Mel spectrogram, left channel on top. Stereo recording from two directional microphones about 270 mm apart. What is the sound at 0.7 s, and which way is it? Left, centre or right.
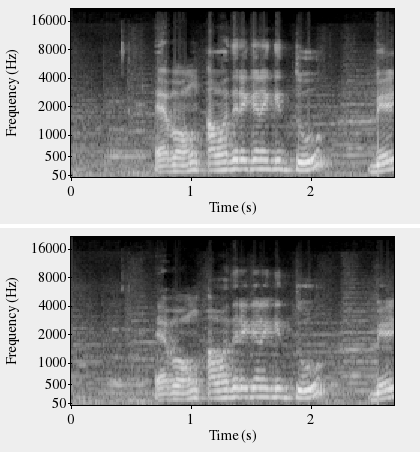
Speech, left.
